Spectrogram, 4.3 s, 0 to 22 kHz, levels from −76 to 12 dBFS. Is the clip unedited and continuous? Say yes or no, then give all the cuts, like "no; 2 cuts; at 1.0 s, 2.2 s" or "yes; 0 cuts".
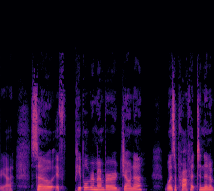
yes; 0 cuts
